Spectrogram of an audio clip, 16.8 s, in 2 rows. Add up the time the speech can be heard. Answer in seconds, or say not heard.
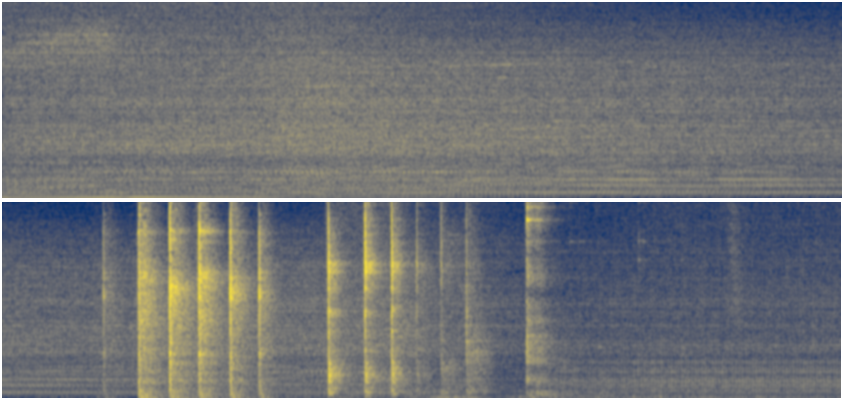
not heard.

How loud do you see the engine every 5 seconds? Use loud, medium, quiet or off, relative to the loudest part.
loud, loud, medium, medium.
